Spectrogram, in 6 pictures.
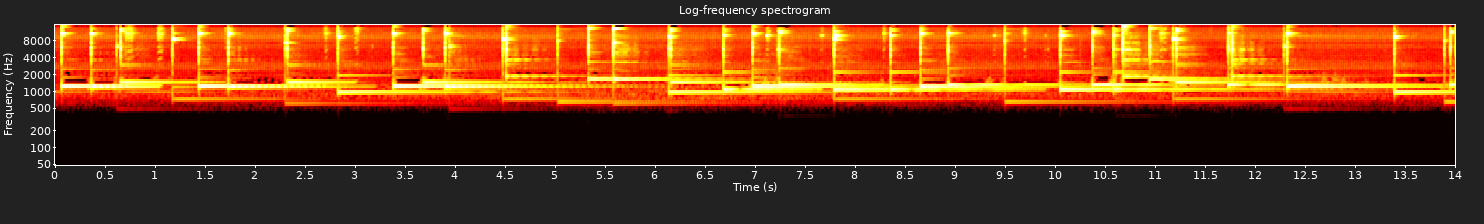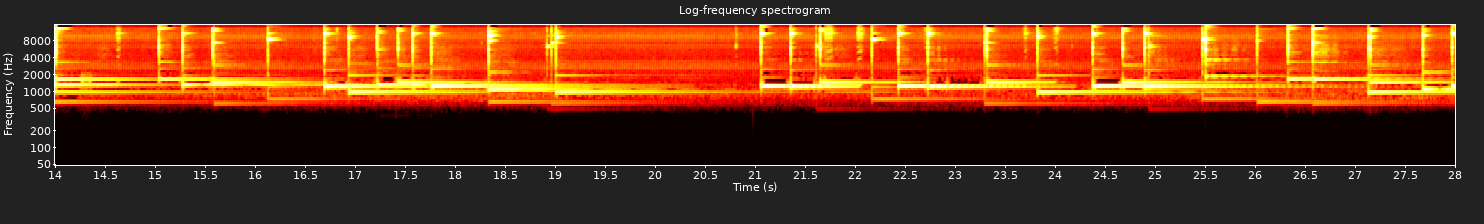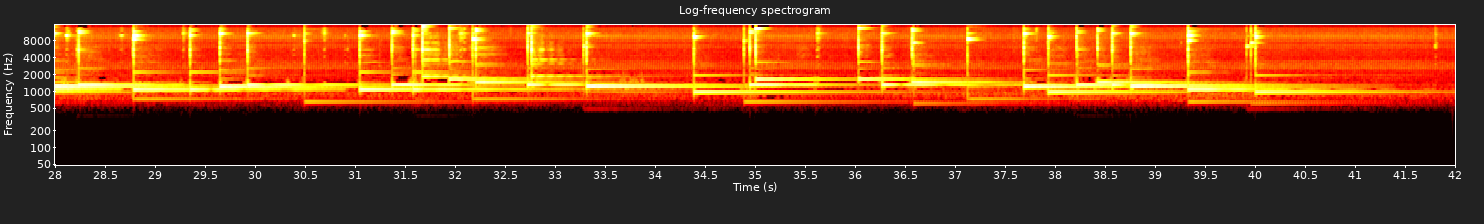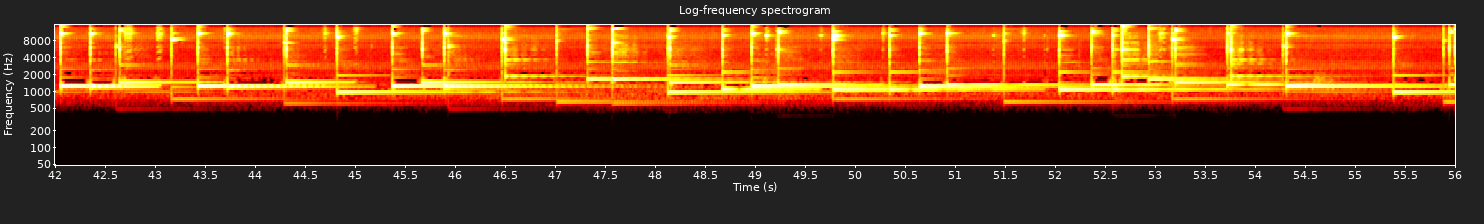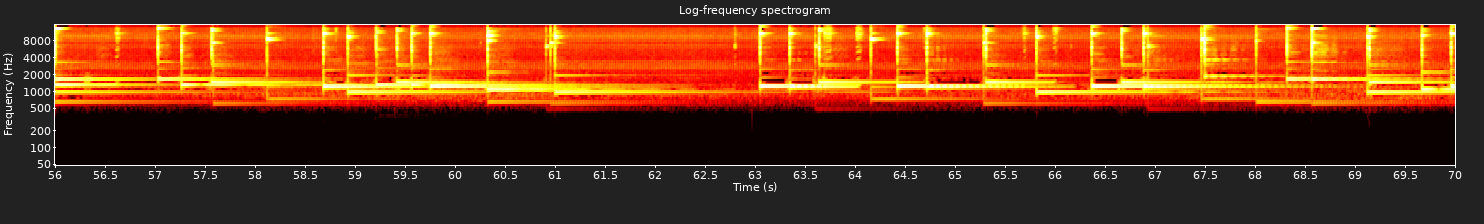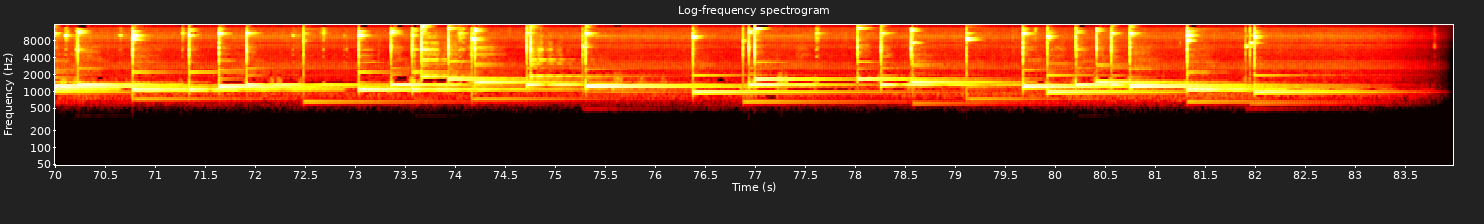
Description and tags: Music box lullaby
Music box loop clean without any background noise.
antique, baby, box, hand-operated, historic, historical, jingle, loopable, lullaby, mechanical-instrument, melancholic, musical-box, music-box, musicbox, sound-museum, toy, wind-up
